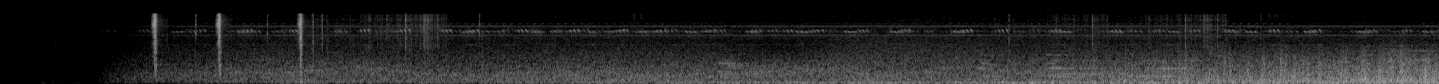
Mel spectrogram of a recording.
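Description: Wind blows steadily outdoors, slowly growing louder.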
